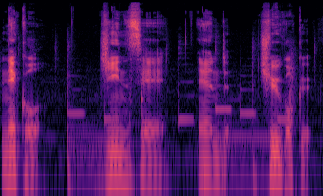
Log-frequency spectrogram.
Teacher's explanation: The next one is called atamadaka, meaning head high, and the pitch drop is always after the first mora and stays low for the remainder of the word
